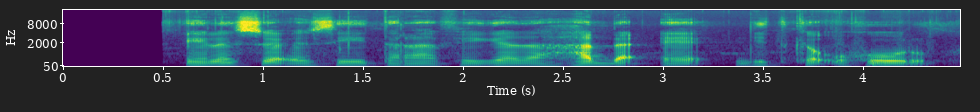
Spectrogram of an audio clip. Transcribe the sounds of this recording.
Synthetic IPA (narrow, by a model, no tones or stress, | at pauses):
ʔɪlɐsɔʕɔsit̪ʰɐɾaːfɪɣɐðɐhɐd̪ɐɛːd̪ɪd̪kʰɐ̰ʔʊhuːɾʊ̰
